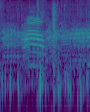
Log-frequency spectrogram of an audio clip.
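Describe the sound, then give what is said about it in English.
Sheep bleating in a steady, overlapping chorus, their wavering, nasal calls blending together with one louder, quavering bleat rising above the rest midway. No one speaks. “And I hear a lot of sheep.”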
